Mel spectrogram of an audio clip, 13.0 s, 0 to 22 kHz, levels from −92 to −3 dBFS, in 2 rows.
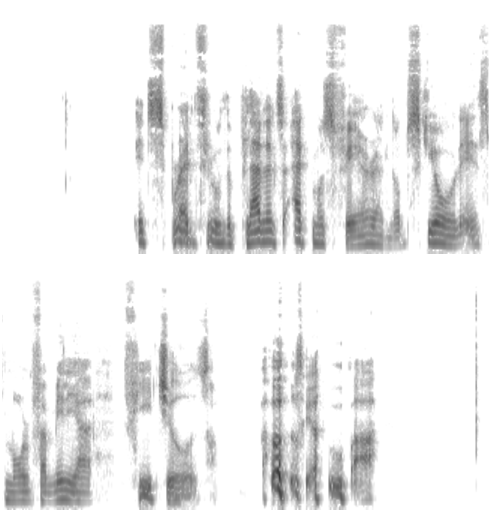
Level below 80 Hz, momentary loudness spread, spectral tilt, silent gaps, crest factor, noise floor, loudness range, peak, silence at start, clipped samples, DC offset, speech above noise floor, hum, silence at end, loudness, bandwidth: -82 dBFS; 14 LU; -3.5 dB/octave; 9.54-9.64 s, 9.73-9.94 s, 11.78-12.79 s; 28 dB; under -90 dBFS; 4 LU; -14 dBFS; 1.75 s; under 0.1%; under 0.1%; over 50 dB; none; 0.15 s; -39 LUFS; 16 kHz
